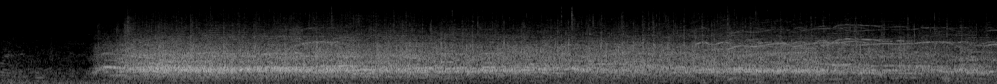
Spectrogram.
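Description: A crowd cheers and roars loudly in a large arena.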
